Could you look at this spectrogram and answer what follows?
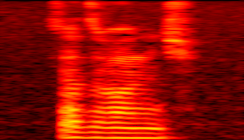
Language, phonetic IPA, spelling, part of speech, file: Polish, [zaˈd͡zvɔ̃ɲit͡ɕ], zadzwonić, verb, LL-Q809 (pol)-zadzwonić.wav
